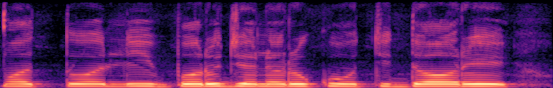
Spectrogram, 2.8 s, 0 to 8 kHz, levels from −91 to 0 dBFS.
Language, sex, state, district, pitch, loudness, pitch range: Kannada, male, Karnataka, Bidar, 200 Hz, -13 LUFS, 200-205 Hz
